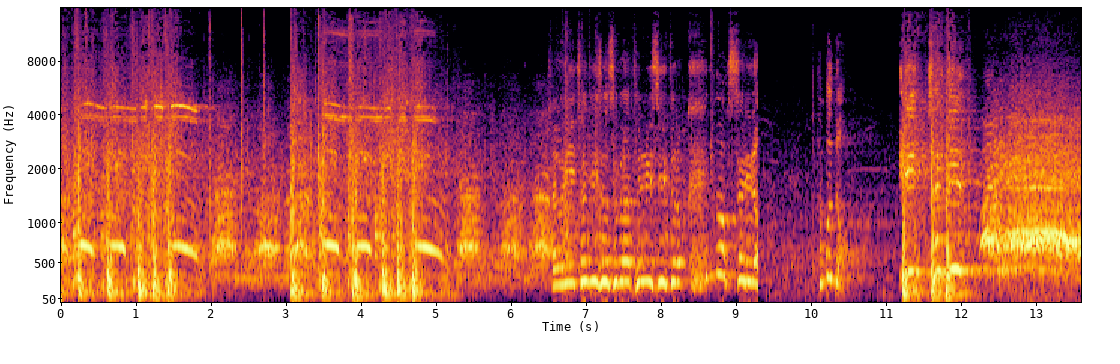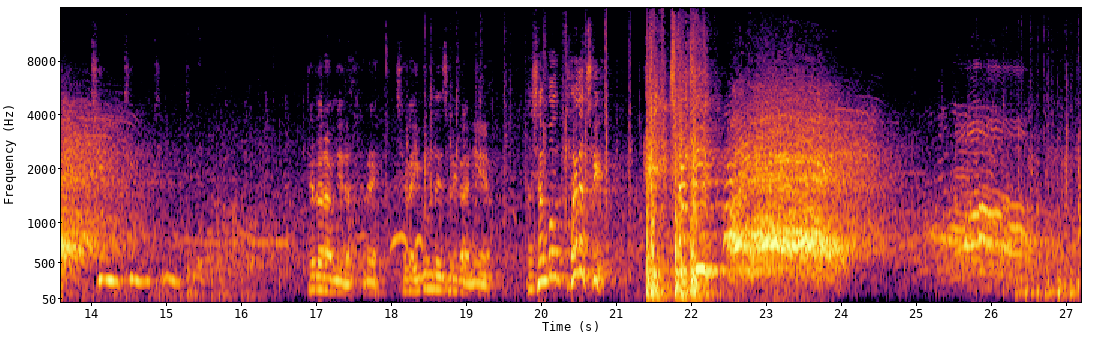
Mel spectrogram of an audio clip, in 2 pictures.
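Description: A large stadium crowd chants and cheers outdoors.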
